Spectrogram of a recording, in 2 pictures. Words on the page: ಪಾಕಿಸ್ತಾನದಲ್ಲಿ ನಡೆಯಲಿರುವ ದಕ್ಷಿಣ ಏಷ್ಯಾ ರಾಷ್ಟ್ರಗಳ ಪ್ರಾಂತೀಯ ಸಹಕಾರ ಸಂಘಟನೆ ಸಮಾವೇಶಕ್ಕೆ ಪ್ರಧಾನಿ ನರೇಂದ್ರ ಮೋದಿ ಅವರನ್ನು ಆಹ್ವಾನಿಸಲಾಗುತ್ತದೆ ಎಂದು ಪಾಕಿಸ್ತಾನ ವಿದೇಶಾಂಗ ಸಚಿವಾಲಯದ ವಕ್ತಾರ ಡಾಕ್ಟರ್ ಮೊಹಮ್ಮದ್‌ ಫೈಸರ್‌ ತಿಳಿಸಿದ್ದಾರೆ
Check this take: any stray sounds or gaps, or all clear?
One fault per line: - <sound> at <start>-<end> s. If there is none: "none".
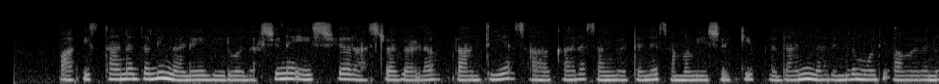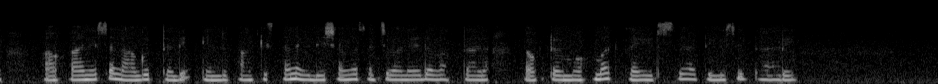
none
